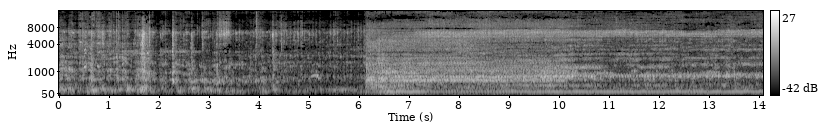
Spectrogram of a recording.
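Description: Diesel engine of a Mahindra tractor pulling a trolley over rough dirt, with irregular knocks and rattles. About six seconds in the sound switches abruptly to steady diesel engines running, from a JCB 3DX backhoe loader and the tractor standing side by side.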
